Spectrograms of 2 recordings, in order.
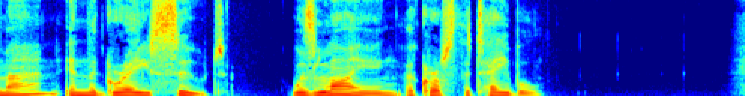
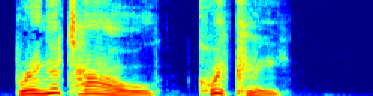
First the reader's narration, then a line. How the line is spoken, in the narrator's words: screamed, shouted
